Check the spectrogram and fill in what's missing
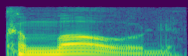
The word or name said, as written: commode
